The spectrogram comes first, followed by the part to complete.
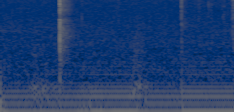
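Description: A single sharp computer keyboard key click about half a second in, with a few fainter clicks near the end, over a steady low electrical hum.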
